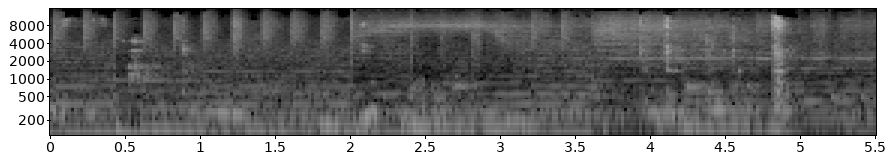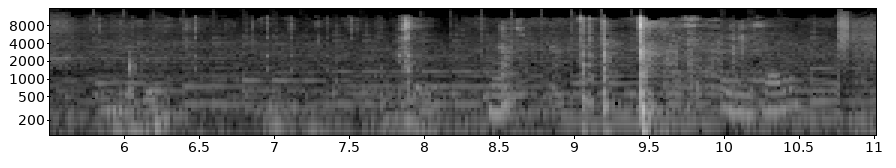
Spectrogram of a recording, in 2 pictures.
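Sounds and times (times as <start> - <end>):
electronic music: 0.0 - 5.8.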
